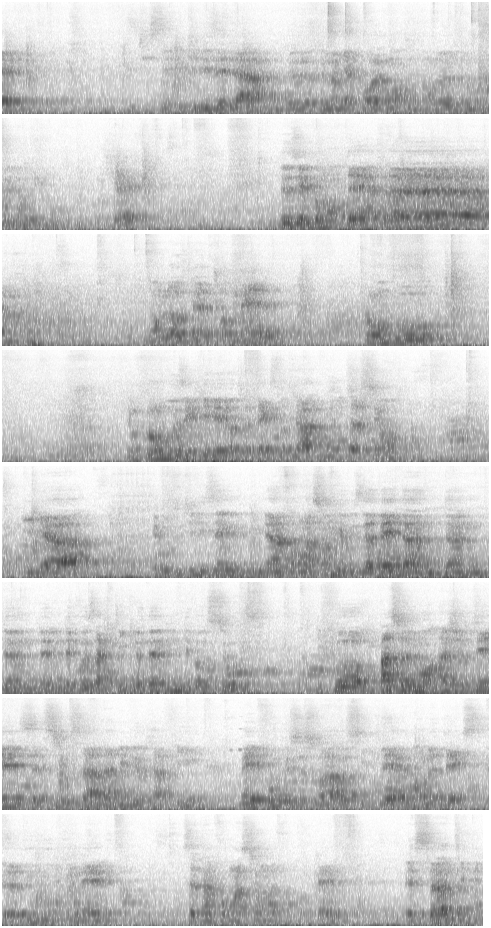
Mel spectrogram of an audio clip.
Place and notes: Quartier des Bruyères, Ottignies-Louvain-la-Neuve, Belgique - A course of legal matters
In the faculty of law, a course of legal matters.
